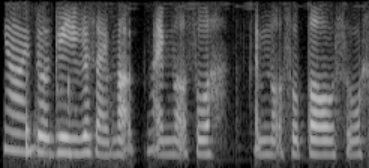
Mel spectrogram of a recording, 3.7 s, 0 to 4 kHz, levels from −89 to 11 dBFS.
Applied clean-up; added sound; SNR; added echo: neural mask model RNNoise.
